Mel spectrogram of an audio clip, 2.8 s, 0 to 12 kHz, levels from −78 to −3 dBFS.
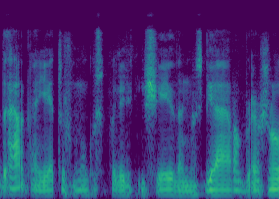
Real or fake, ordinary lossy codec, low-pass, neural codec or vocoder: fake; Opus, 24 kbps; 7.2 kHz; codec, 16 kHz, 1 kbps, FunCodec, trained on Chinese and English, 50 frames a second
